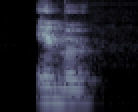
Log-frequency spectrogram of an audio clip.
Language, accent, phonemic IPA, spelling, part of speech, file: French, Canada, /e.mø/, émeut, verb, LL-Q150 (fra)-émeut.wav
- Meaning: third-person singular present indicative of émouvoir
